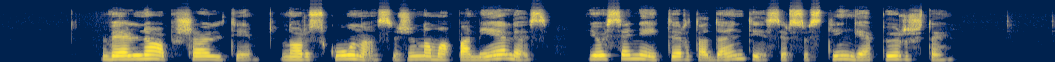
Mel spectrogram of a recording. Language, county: Lithuanian, Telšiai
